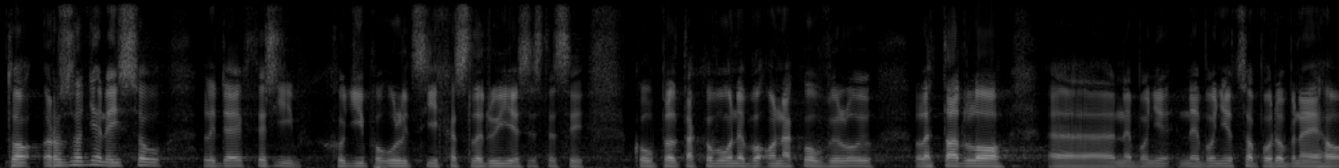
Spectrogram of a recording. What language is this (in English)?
Czech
